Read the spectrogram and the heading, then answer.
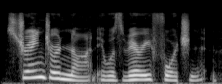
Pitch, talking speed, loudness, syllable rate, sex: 225 Hz, 190 wpm, -14 LUFS, 6.1 syllables/s, female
